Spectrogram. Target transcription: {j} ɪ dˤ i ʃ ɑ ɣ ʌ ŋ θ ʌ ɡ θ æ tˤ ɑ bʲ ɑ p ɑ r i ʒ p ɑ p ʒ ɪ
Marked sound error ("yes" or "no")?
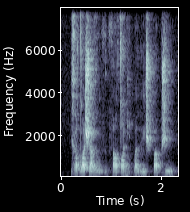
yes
